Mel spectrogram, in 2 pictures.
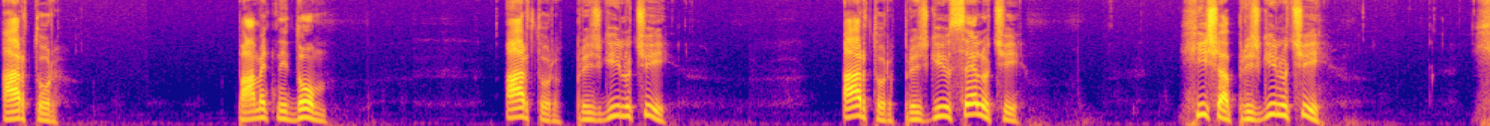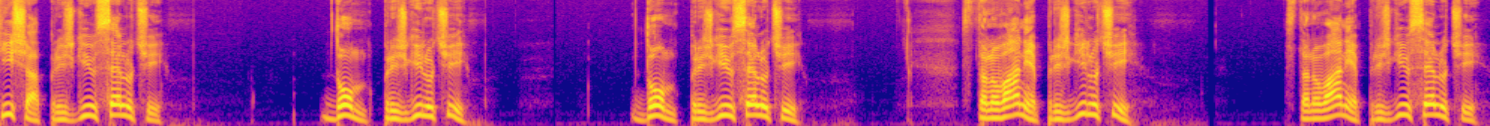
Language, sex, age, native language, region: Slovenian, male, 30-49, Slovenian, Gorenjska region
